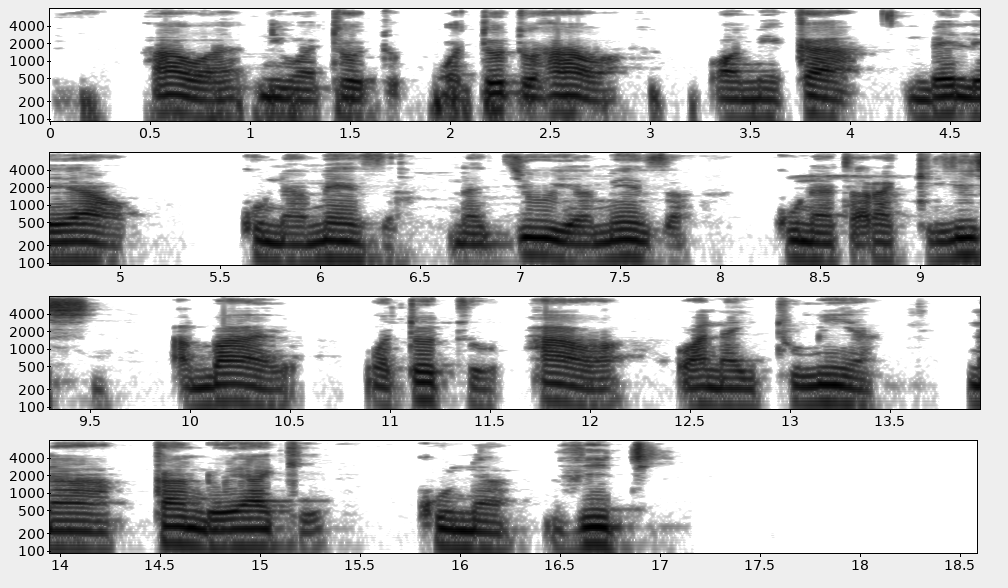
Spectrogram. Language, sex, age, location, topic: Swahili, male, 18-24, Nairobi, education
